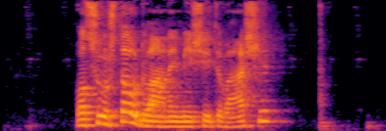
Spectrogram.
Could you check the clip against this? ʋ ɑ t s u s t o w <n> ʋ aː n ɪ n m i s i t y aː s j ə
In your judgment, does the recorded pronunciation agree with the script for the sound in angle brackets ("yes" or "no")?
no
